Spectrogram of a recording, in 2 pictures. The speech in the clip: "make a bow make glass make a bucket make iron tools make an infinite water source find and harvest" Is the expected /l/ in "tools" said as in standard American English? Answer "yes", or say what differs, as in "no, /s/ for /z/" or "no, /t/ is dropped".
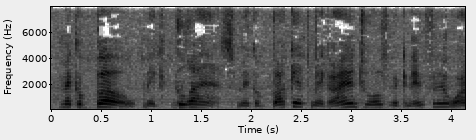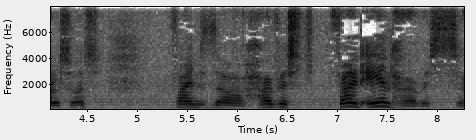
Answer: yes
